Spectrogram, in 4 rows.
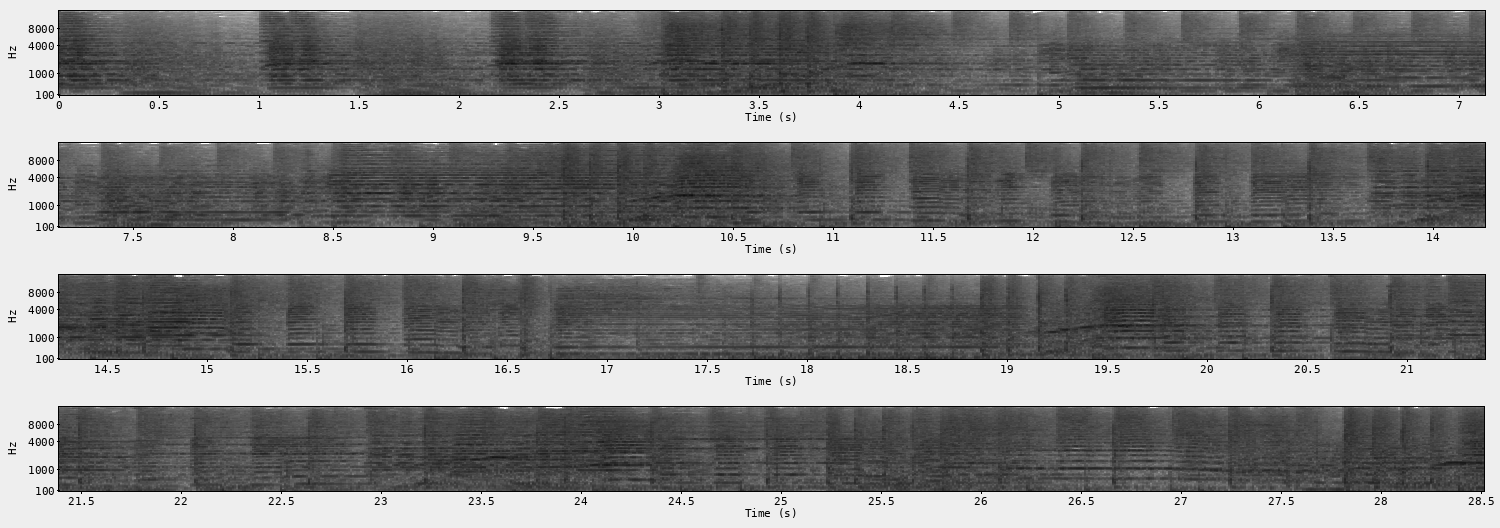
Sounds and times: Music: 0.0s - 28.5s.

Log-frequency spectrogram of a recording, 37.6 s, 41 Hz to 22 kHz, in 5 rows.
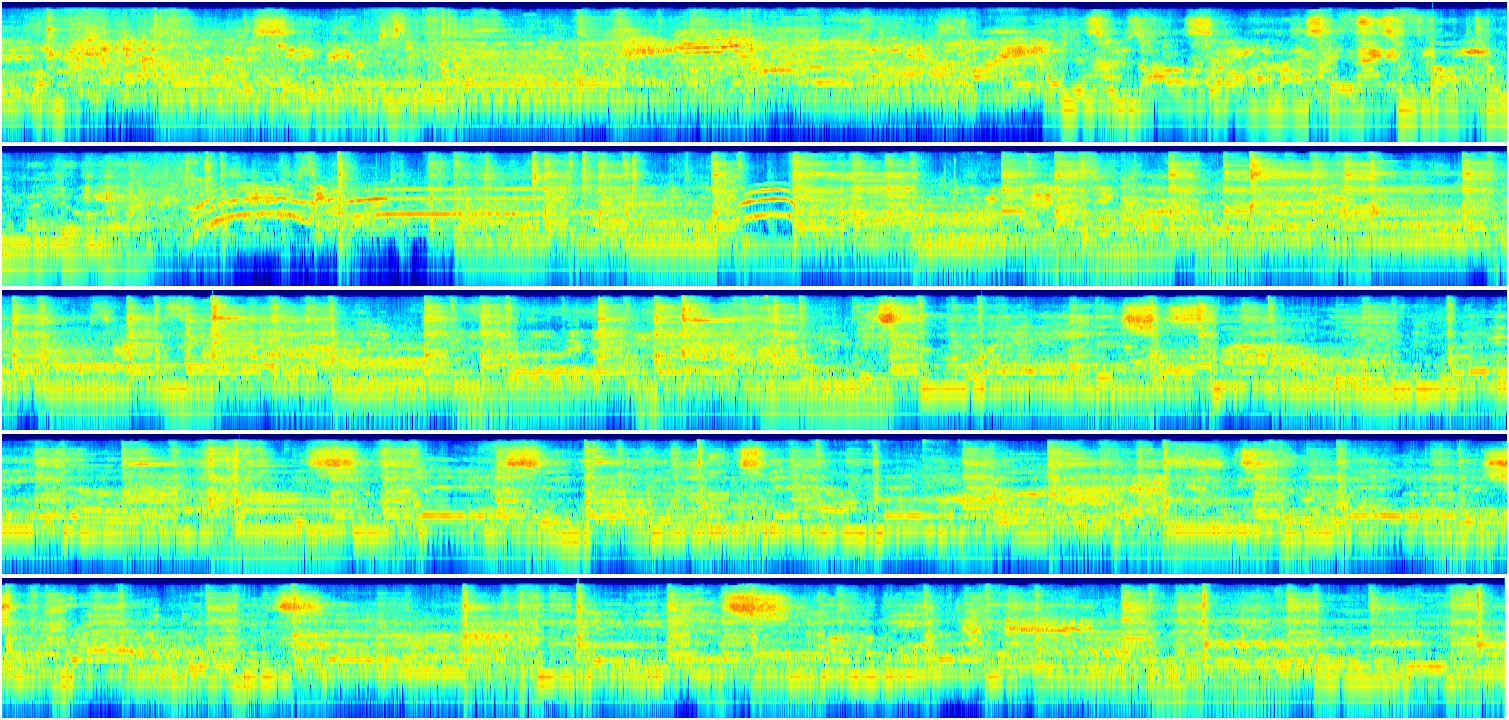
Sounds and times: Music: 0.0s - 37.6s
Speech: 3.0s - 8.4s, 12.3s - 14.4s.

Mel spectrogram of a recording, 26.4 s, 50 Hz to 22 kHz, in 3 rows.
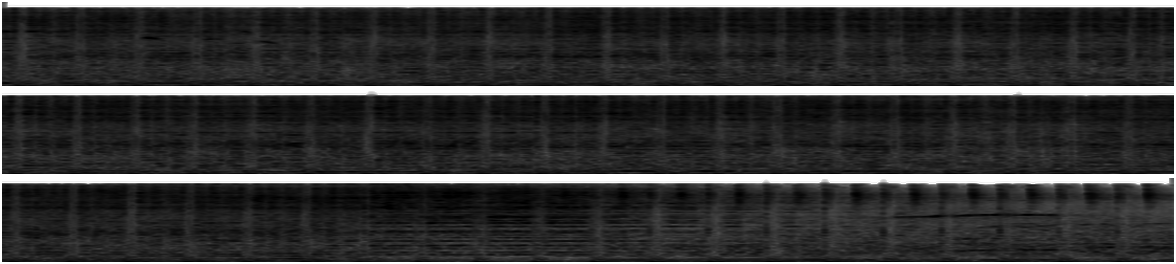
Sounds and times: Techno: 0.0s - 26.3s.

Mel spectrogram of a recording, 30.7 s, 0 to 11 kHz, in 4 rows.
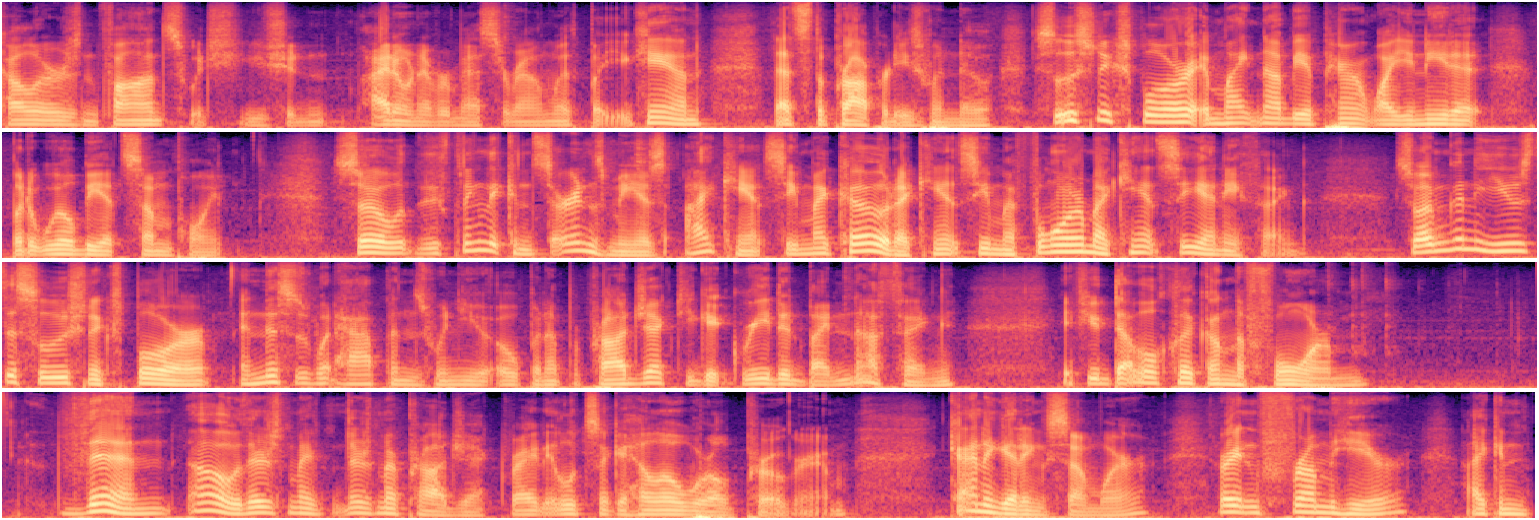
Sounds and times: Narration, monologue: 0.0s - 30.6s.

